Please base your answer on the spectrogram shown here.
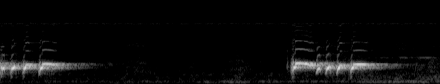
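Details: Zebra dove song used as a lure to provoke other zebra doves into singing: two mellow cooing phrases, each a quick stuttering run of soft notes that ends in a longer, level coo, with about two seconds of silence between them.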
